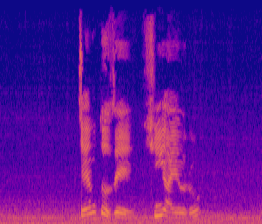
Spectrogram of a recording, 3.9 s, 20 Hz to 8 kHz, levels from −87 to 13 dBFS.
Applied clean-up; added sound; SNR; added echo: none; Mechanical fan; 8 dB; none.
